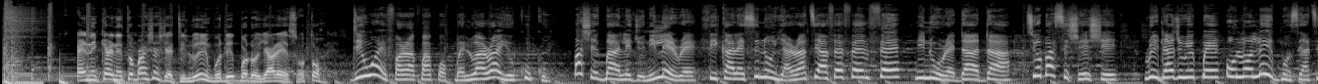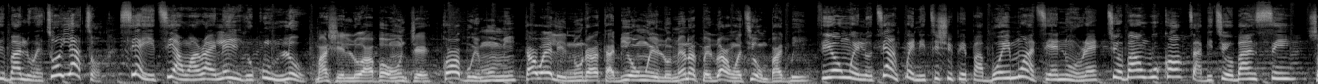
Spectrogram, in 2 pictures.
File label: Yoruba; Self Isolation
